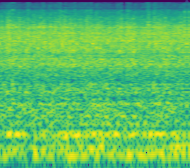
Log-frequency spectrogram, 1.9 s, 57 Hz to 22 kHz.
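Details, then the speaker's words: Monte Carlo V8, first start while setting timing: steady, fast, crisp idle with a hard edge and no misses; about 45 degrees advance at idle, far too much, timing to be reduced. "Oh, we're lost way too much. Take some timing out of it. It had like 45 degrees at idle."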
